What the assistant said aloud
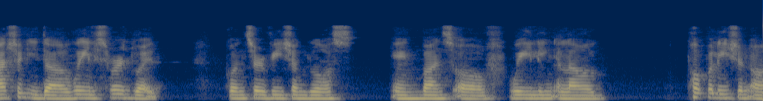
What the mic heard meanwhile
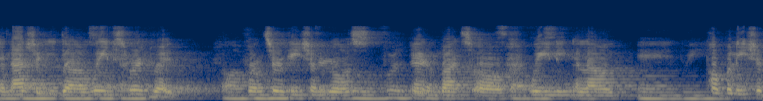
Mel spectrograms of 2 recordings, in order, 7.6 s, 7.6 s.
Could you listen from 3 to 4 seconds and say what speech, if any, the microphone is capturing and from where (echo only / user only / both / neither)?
both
